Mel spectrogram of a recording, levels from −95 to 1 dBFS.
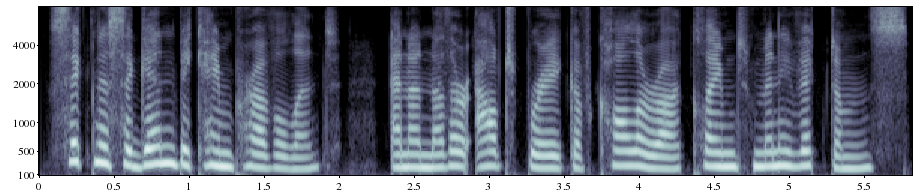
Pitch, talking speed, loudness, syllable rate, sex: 235 Hz, 125 wpm, -17 LUFS, 4.9 syllables/s, female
